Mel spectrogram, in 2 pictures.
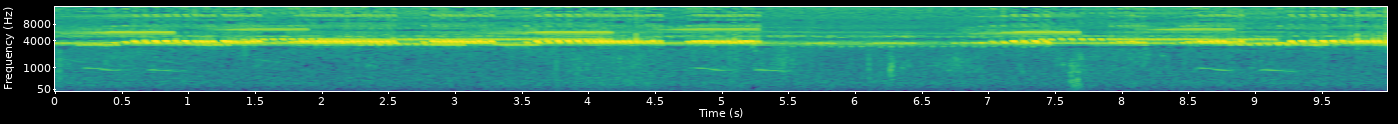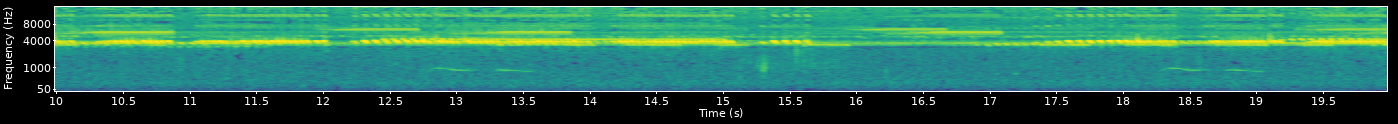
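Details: Evening cricket chorus from Aroha Island, New Zealand: steady high beaded trills with a higher intermittent buzz, while faint low paired down-slurred whistles recur roughly every four seconds in the background.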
